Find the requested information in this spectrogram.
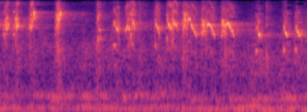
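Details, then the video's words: Crimson sunbird (sogon) giving rapid, very high, thin chirps and twitters in quick bursts, several per second, with little else in the background. "burung sogon ngobra"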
